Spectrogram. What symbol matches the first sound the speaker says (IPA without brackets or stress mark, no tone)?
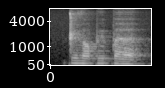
ʈ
